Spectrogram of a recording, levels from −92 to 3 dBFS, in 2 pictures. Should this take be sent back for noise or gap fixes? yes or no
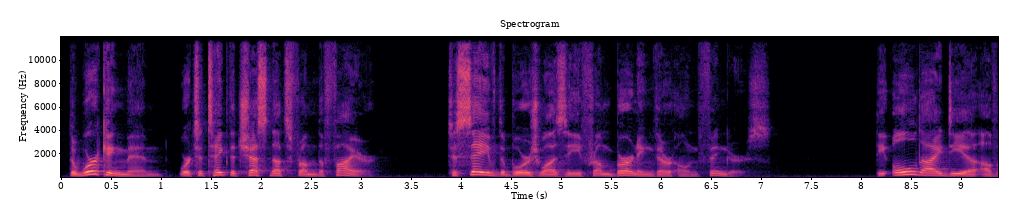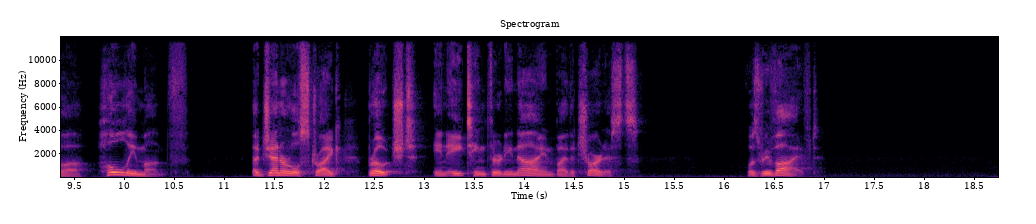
no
